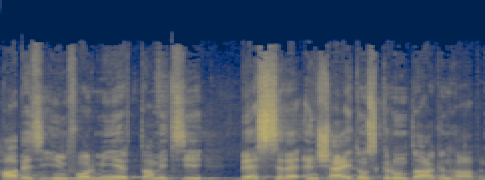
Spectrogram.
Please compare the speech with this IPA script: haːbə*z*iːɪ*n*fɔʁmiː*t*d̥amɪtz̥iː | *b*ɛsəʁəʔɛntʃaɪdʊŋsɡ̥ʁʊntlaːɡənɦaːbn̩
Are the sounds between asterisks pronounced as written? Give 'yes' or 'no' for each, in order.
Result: yes, yes, yes, yes

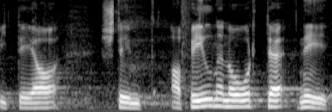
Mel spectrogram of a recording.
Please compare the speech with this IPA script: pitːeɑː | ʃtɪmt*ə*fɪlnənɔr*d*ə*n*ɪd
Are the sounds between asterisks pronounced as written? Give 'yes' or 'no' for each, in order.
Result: no, no, yes

